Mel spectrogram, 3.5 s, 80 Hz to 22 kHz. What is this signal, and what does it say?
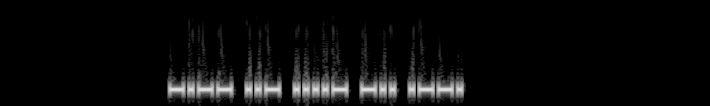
Morse code, heard as a keyed tone, about 47 wpm, 700 Hz. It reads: YU4DP
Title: DXCC-100 Call Signs - 5 Characters - Repeated 2x - 50wpm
